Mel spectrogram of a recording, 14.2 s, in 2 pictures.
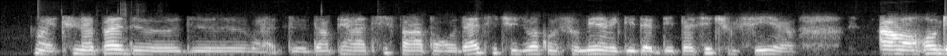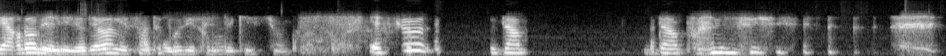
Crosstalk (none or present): present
